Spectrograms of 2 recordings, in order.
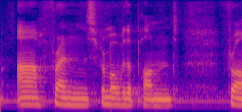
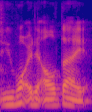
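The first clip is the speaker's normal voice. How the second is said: ordinary delivery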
